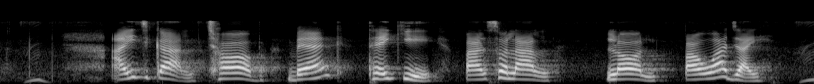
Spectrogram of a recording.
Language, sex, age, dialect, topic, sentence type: Bengali, female, 25-30, Jharkhandi, banking, statement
